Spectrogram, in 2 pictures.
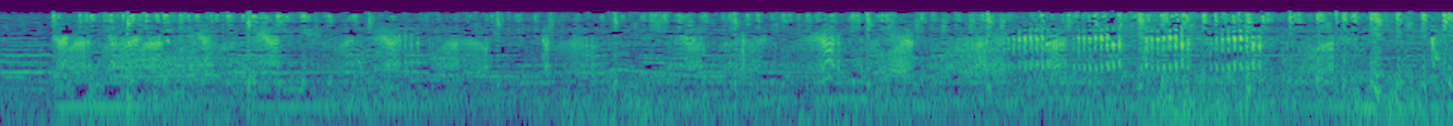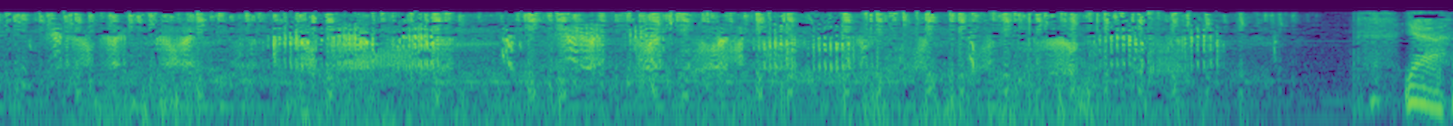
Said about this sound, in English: A somewhat smaller frog with paired vocal sacs that appear as balloon-like protuberances on each side of the throat is a leopard frog, Ranipipiens. This is its mating call.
